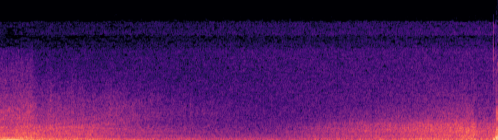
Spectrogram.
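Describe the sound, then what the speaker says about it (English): Vehicle engine noise and tire rush from a car swinging around in a bootleg turn during evasive driving training, loud at first, dipping through the turn, then building again as it accelerates away. "The bootleg gets you turned around at road speeds."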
